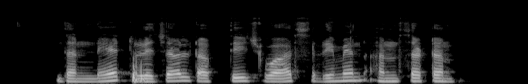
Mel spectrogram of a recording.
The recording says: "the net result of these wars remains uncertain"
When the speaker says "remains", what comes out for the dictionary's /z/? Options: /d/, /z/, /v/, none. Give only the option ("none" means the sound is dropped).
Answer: none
